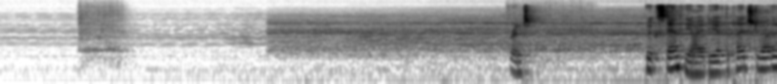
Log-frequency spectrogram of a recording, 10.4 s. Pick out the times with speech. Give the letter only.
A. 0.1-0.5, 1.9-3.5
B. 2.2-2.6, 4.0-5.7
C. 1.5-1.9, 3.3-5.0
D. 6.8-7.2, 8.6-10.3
D.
